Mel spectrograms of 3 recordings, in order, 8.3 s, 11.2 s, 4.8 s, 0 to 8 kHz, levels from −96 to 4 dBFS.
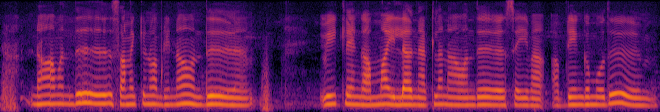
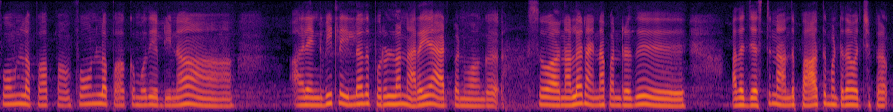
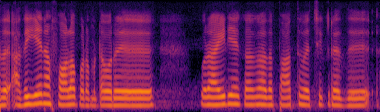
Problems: none marked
